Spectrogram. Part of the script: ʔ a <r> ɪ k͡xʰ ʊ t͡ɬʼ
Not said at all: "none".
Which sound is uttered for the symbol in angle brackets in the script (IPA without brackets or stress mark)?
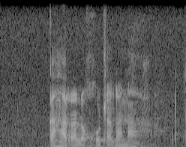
l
